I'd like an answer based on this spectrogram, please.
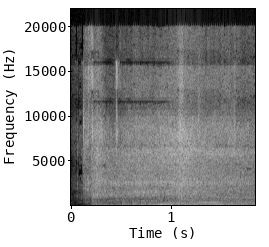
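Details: Ford Taurus with stalling and no-start, after restoring power to the PCM fuse circuit (suspected broken wire): engine catches right away after a short crank and settles into a steady even idle.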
